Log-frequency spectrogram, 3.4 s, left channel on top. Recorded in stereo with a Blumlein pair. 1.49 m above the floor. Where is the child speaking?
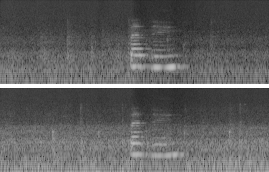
5° left, 1.9 m.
